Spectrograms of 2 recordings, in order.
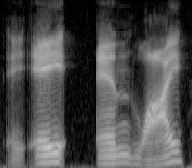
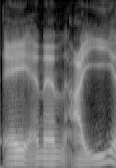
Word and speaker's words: Annie: Any, as in A-N-Y. Any. Any, but this is spelled A-N-N-I-E as a name, Annie.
